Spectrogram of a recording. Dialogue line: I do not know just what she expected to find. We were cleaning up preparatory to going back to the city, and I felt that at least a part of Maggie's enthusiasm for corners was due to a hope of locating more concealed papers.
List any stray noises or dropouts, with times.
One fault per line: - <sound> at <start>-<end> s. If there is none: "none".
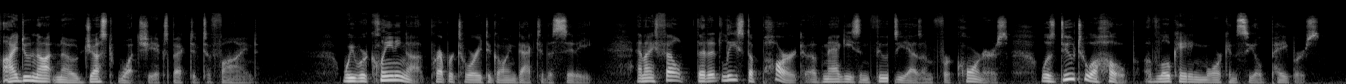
- dropout at 8.9-9.0 s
